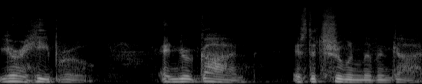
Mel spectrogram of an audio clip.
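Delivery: put-on half-whispering motherly voice. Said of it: "Can you hear Moses' mom?".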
